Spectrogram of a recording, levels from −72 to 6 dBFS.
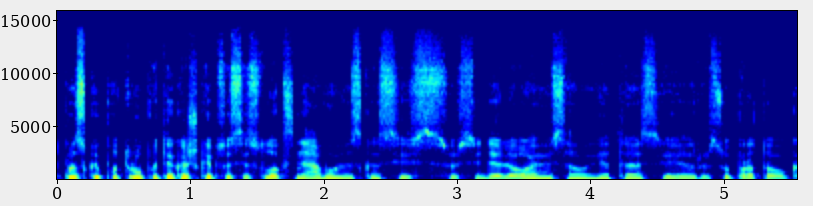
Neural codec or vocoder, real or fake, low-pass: vocoder, 44.1 kHz, 128 mel bands, Pupu-Vocoder; fake; 14.4 kHz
